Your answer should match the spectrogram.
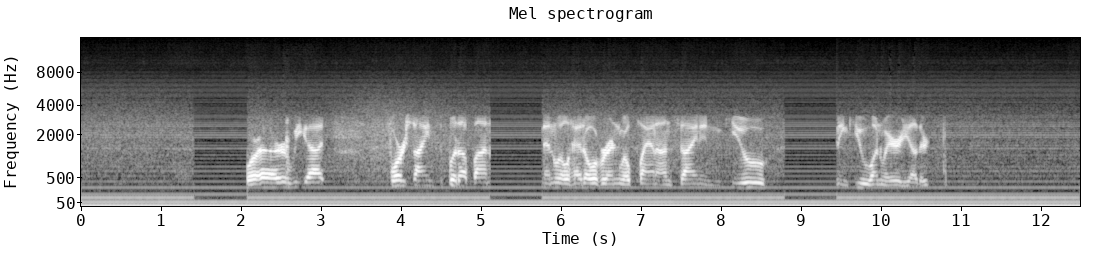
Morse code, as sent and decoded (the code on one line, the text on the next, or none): none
